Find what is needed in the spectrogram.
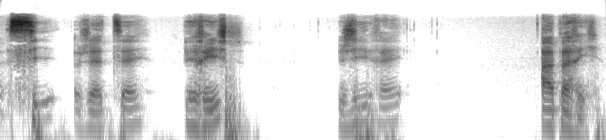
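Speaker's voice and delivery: slow, careful French sentence for learners; French pronunciation. Shown as a demonstration. Teacher modelling French for the class, slow and careful. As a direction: spell out "Si j'étais riche, j'irais à Paris" slowly in French. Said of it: "And in French, we'd have".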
